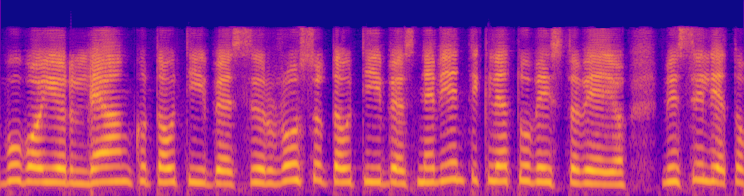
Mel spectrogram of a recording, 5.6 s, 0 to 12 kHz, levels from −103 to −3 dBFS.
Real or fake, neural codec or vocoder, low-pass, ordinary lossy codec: fake; codec, 16 kHz, 0.7 kbps, FocalCodec; 7.2 kHz; AAC, 48 kbps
